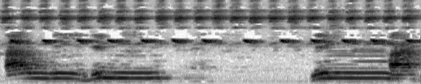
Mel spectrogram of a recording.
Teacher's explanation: Jadi mimnya itu benar-benar bibir kita rapat. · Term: idgham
